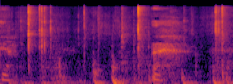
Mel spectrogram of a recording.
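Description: Plastic screw cap of a lemon juice bottle being twisted by hand, giving a string of sharp plastic clicks as it resists opening.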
